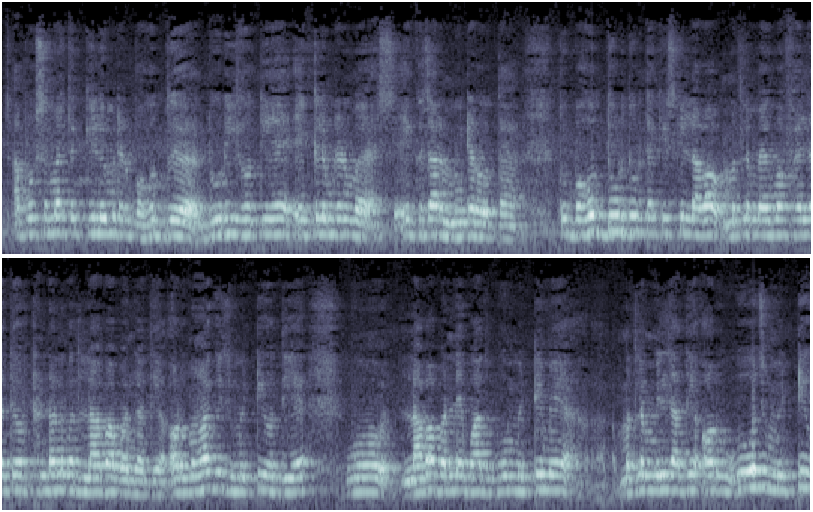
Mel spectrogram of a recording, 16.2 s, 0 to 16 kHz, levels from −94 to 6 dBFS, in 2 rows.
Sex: female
